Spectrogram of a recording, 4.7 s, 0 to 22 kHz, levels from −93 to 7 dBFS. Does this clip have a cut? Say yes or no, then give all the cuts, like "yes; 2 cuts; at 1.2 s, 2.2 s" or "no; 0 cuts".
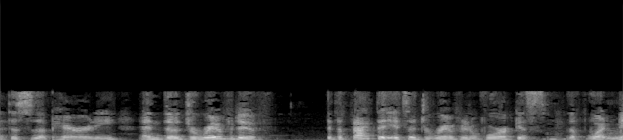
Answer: no; 0 cuts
